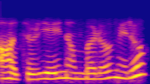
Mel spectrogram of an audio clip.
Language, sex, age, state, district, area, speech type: Nepali, female, 45-60, West Bengal, Darjeeling, rural, conversation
